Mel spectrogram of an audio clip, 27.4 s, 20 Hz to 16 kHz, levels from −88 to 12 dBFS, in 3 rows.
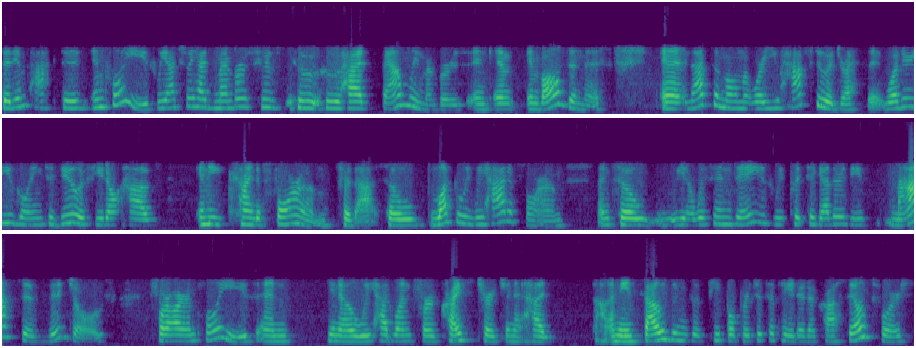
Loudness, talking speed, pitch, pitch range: -23 LUFS, 185 wpm, 220 Hz, 195-260 Hz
